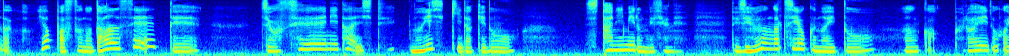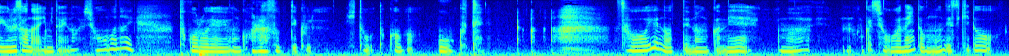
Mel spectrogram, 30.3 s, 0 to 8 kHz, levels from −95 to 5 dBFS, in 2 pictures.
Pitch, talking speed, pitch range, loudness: 185 Hz, 220 characters per minute, 170-220 Hz, -38 LUFS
